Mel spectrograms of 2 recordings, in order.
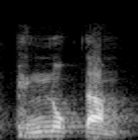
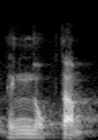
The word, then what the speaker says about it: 백록담: 백록담. 제대로 됐지요? 이때 록의 리을이 니은으로 되죠. 니은 발음이 백록담. 그리고 기억도 어떻게 됩니까? 비음을 겪어서 NG 이응으로 발음이 나죠.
